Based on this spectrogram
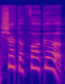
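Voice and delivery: a cop with his gun drawn silencing a suspect; barking cop. Retold or imitated. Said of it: "He like".

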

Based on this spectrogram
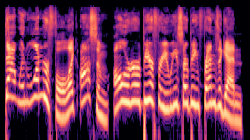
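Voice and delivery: high-pitched, hopeful chirp; retold cheery optimism. Retelling his visit to Colm's house, mock-cheerful. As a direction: imitate a friend eager to make up, voice lifted high.

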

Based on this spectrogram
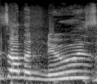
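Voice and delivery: high-pitched, laughing quote; high movie quote voice. Pretend. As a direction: laugh through a squeaky quote.

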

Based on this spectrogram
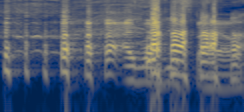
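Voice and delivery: slow, loud and high through laughter; barely holding it together; real amused laughing praise. Real, not acted. Cracking up at friend's plan.

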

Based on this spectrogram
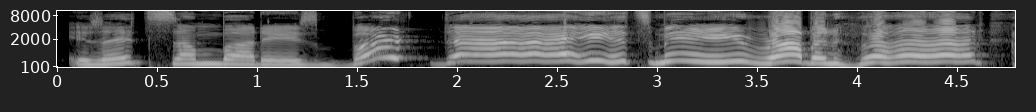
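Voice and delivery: high, loud, drawn-out announcement; hammed-up triumphant reveal. Imitating Robin revealing himself to the birthday kid, triumphant. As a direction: build to a big ta-da on the name.

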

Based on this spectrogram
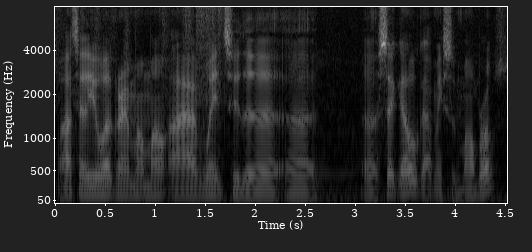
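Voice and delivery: quiet, hesitant Southern accent; attempted Southern accent. Shown as a demonstration. Imitating family on request, in a quiet Southern accent. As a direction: try a genuine Southern accent, softly. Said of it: "Hit me with a legit trying Southern accent".

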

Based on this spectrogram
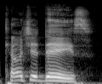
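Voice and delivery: loud mock warning; loud threat. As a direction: bark it out as a threat.

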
